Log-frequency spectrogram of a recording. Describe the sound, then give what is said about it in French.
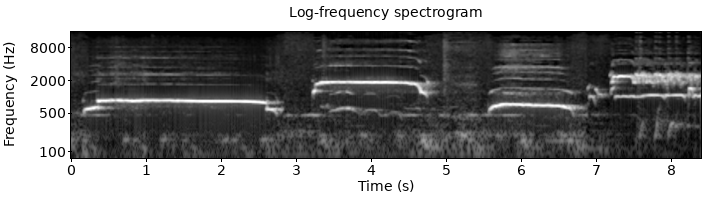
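Whistled shepherd language, a means of communication used in the mountains that imitates birdsong: four loud, piercing whistled phrases, long held tones with rising and falling pitch slides, separated by short pauses over a faint low background rumble. “la langue sifflée des bergers qui est un moyen de communication utilisé euh, dans les montagnes, souvent, euh, qui imite le chant des oiseaux”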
